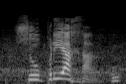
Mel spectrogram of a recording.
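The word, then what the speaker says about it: Supriaga (Супряга): La H ucrania se pronuncia G. – Ya me, he metido en el traductor ruso. Supriaga.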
